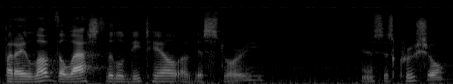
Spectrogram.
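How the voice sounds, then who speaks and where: A man preaching a sermon, swinging between hushed, drawn-out phrases and emphatic, raised passages. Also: mid-range voice, expressive, creaky, a little hiss or hum.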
